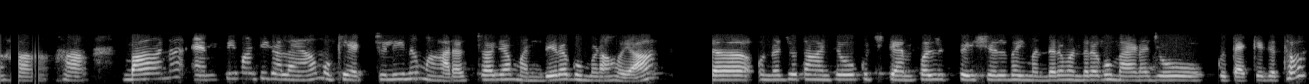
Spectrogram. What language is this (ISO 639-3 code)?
snd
